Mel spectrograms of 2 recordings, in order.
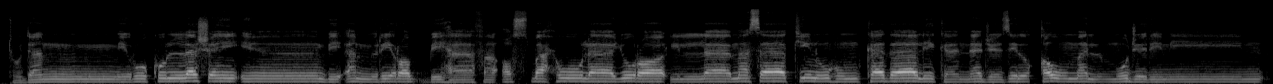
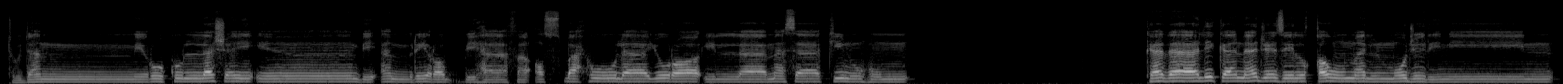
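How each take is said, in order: First: The verse is read continuously without a pause. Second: There is a pause partway through the verse. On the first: "listen to it continuously" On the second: "read it by stopping there first"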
